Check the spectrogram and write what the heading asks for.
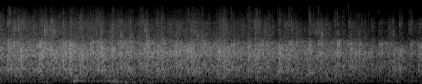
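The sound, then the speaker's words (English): An audience applauds a couple being welcomed up, in a steady, dense round of clapping that stays fairly loud throughout, with no speech over it. “let's give them a round of applause first, and I'll tell you that.”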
